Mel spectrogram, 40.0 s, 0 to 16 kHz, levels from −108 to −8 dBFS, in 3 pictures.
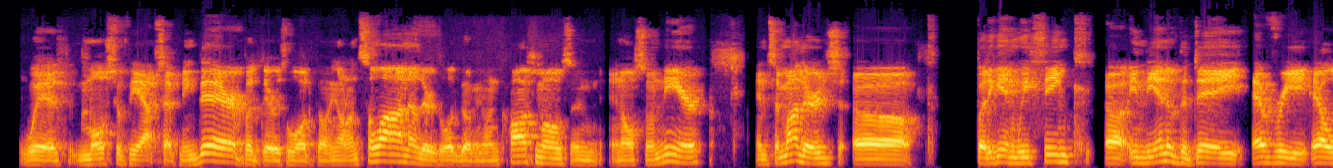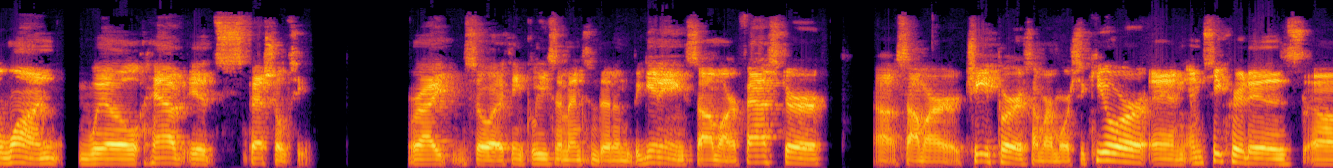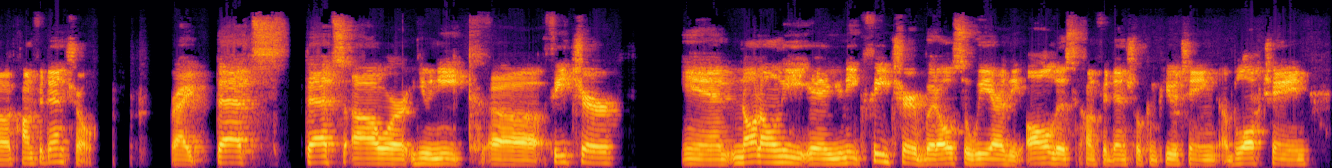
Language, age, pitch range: English, 30-49, 95-120 Hz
